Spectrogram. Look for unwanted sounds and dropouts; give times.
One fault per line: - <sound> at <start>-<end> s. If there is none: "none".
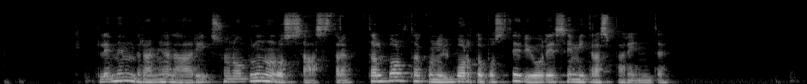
none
